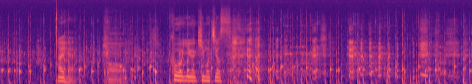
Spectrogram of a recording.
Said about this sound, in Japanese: これ竹これ全部笛の音です、えこのギーギーってんのはこれあの笛をこうやってあの塔が巻いてある笛をこうやってこす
